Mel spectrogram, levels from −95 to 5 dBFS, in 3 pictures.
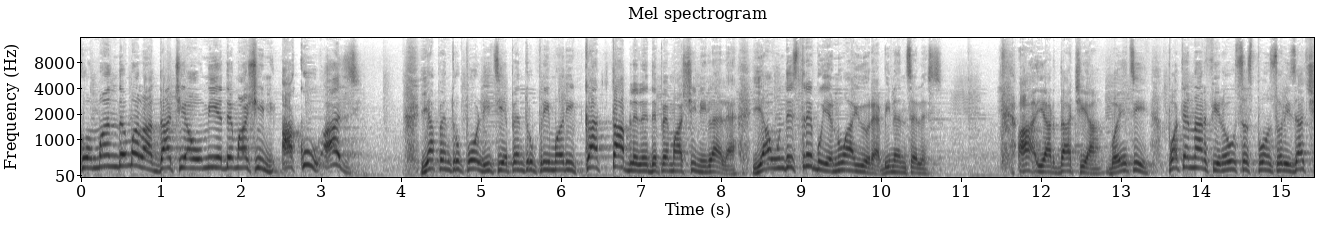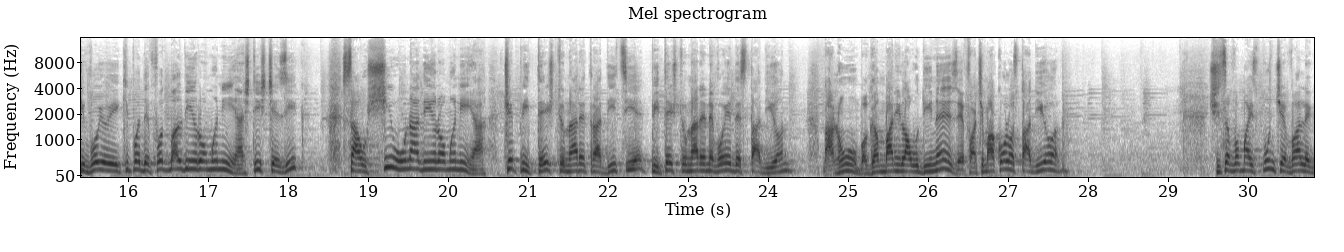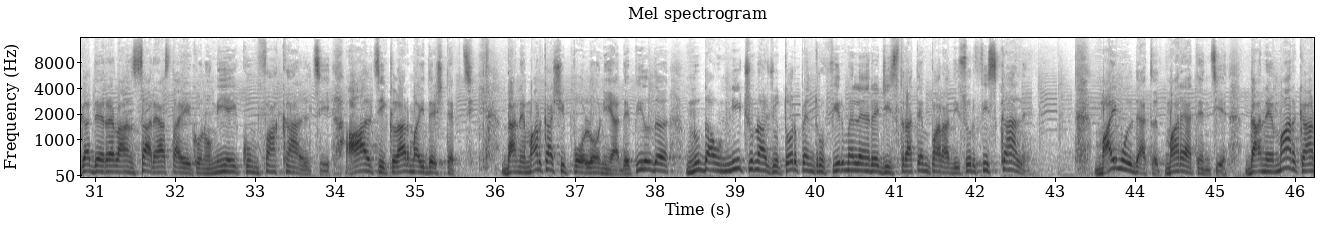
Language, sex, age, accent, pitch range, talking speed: Romanian, male, 30-49, native, 155-210 Hz, 145 wpm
